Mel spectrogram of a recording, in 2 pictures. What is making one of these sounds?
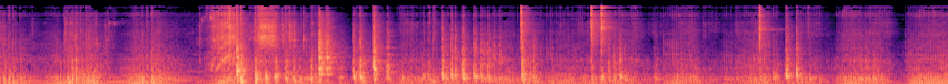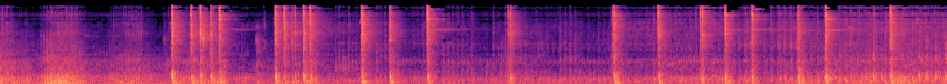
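Spinning tops whir steadily on a plastic dish.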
